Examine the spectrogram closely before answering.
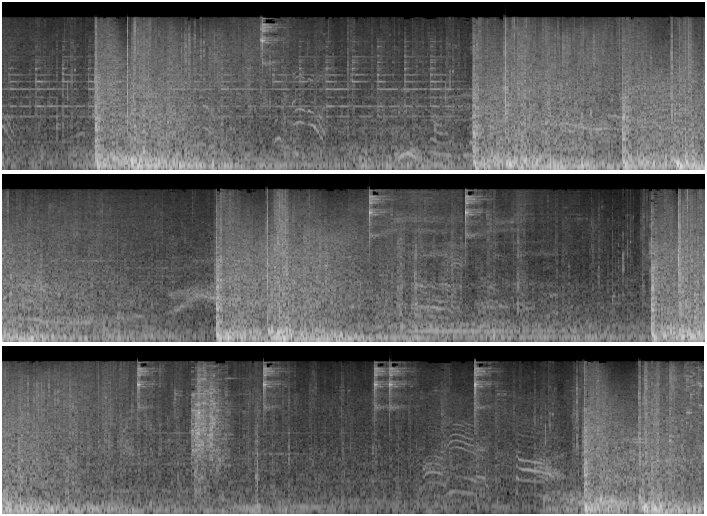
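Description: A shotgun fires loud booming blasts, a few seconds apart.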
